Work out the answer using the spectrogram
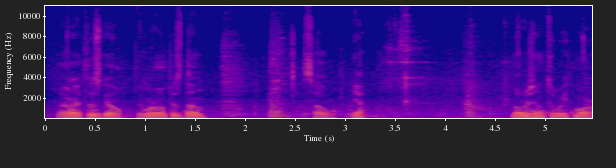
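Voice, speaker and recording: A man speaks at a moderate pace in a medium pitch, his intonation fairly even. He pauses long and often, with noticeable noise in the background. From Slavic country. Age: 20s. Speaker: fitness vlogger. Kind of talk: gym vlog monologue. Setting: gym. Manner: casual, conversational.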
